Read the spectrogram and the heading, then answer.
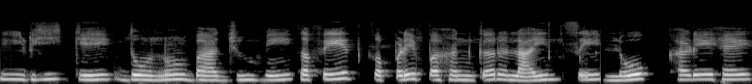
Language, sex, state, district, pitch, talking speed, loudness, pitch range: Hindi, female, Maharashtra, Aurangabad, 220 Hz, 110 wpm, -17 LUFS, 210-230 Hz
